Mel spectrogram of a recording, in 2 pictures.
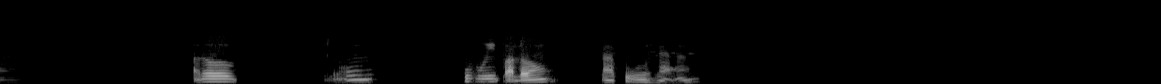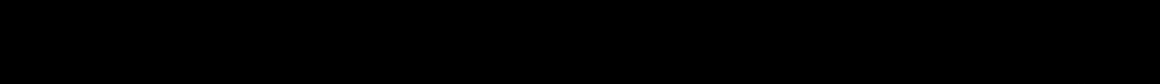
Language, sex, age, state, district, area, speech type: Santali, male, 30-45, West Bengal, Paschim Bardhaman, rural, conversation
